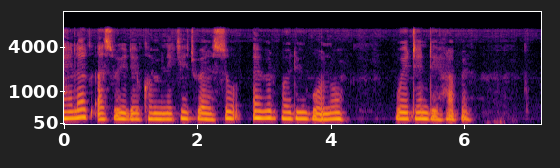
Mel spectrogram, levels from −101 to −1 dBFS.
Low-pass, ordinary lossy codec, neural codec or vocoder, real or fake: 7.2 kHz; none; none; real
